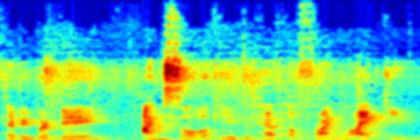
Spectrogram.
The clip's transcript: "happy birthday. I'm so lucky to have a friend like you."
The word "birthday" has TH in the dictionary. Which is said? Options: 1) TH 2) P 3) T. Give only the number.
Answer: 3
